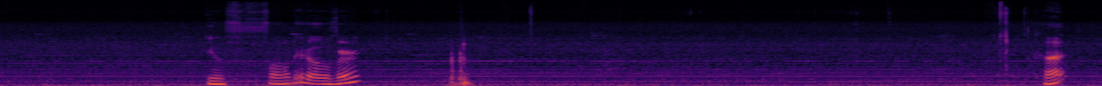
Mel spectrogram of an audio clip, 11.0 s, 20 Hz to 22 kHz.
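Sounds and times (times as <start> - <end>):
electrical hum with tones: 0.0 - 11.0.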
